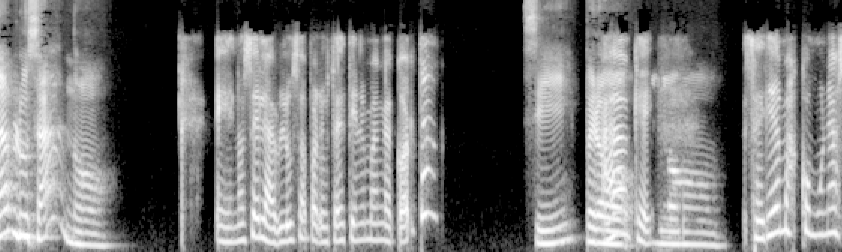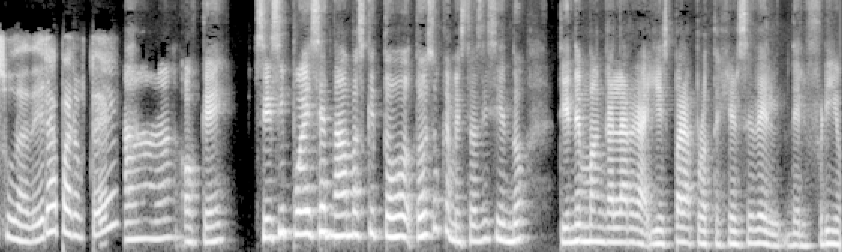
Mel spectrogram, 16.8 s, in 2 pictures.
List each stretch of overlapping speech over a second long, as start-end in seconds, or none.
none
